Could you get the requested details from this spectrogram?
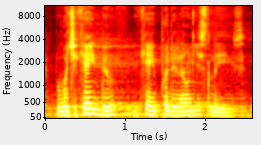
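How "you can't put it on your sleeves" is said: ordinary talk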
